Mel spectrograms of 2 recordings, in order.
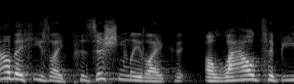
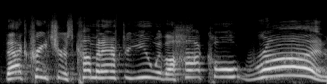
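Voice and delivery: high, loud playful shout of alarm; mock panicked yell; 11 semitones higher, 12 dB louder than usual. Preacher pretending to warn Isaiah of the coal, comic loud yell. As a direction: yell a warning to Isaiah, half joking. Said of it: "but I'd be like".

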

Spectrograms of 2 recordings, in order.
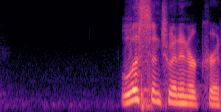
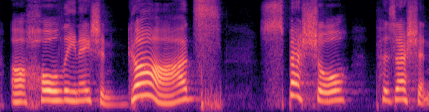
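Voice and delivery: louder, higher, very slow proclamation; sparring declaration; 5 semitones higher, 5 dB louder, slower than usual. Shown as a demonstration. Pastor declaring scripture against the inner critic, loud and slow. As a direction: land each word like a blow. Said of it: "like you're sparring".

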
